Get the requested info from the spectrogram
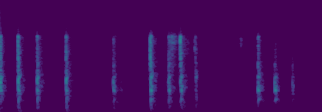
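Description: Faint, uneven clicks and taps of a stylus on a tablet screen while words are handwritten, about a dozen in four seconds, with near silence between them.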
